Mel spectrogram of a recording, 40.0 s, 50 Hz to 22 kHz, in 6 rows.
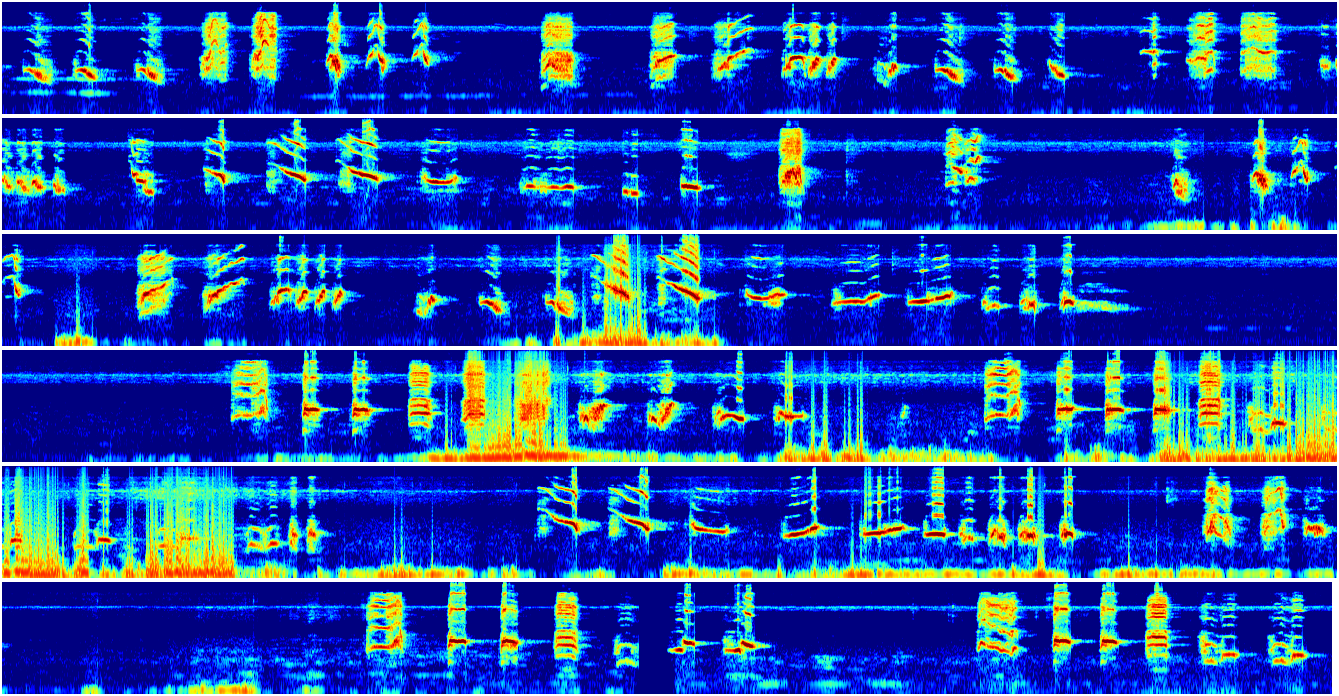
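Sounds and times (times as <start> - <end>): bird singing chirps and trills: 0.0 - 11.8, 12.4 - 19.7, 21.2 - 28.5, 29.3 - 33.4, 34.5 - 37.6, 38.2 - 40.0
low rumbling thuds: 30.0 - 35.0.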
